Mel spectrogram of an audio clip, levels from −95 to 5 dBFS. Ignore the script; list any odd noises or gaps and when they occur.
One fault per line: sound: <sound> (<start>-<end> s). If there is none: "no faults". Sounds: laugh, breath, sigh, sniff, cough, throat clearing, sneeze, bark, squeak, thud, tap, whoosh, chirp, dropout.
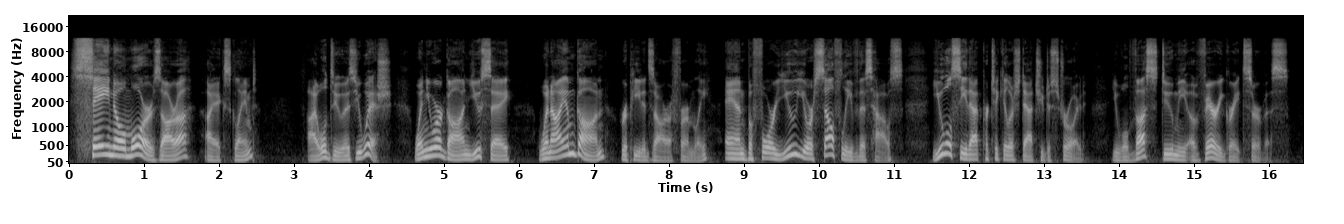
no faults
